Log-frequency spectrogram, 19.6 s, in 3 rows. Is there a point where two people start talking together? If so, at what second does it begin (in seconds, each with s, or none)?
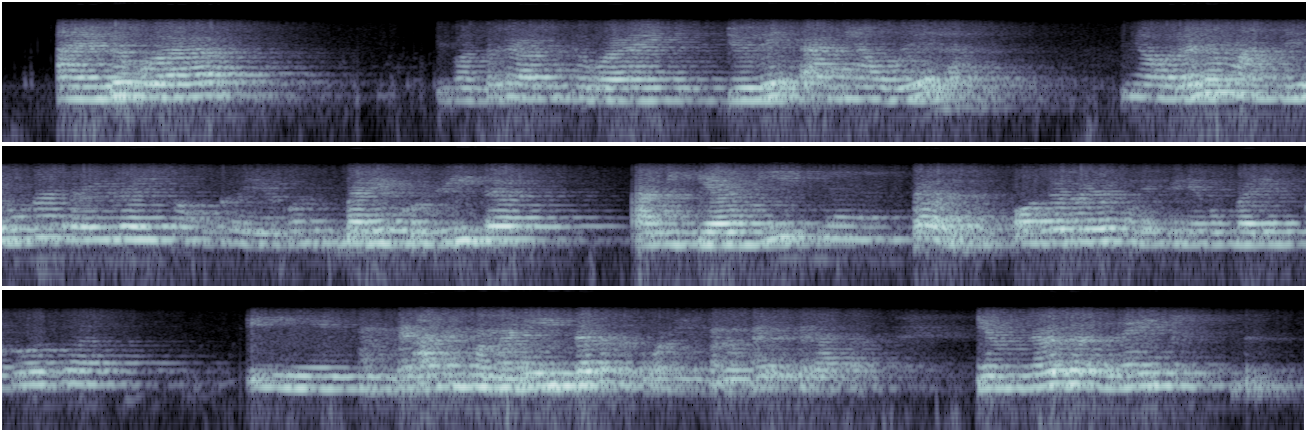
none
